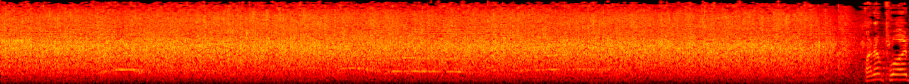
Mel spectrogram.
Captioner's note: applause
